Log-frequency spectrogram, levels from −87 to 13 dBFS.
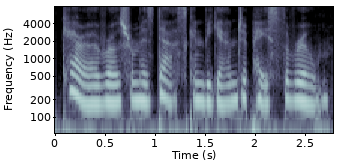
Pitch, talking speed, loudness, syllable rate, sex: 190 Hz, 235 wpm, -17 LUFS, 4.9 syllables/s, female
